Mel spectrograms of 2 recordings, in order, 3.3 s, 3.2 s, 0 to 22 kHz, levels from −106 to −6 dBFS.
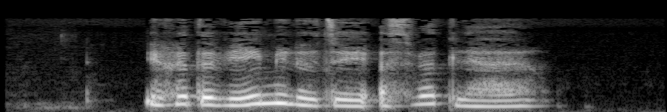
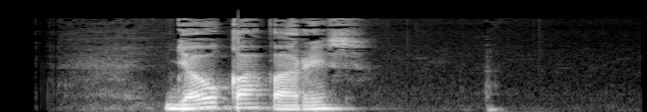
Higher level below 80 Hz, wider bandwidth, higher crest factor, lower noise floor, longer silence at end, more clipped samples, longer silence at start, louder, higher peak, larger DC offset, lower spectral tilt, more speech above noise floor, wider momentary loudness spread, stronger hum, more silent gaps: second, -70 dBFS vs -48 dBFS; about the same, 11.5 kHz vs 11.5 kHz; about the same, 18 dB vs 18 dB; about the same, -74 dBFS vs -72 dBFS; second, 0.65 s vs 1.45 s; neither; about the same, 0.75 s vs 0.85 s; second, -21 LUFS vs -14 LUFS; second, -6 dBFS vs 0 dBFS; neither; about the same, -5.5 dB/octave vs -6 dB/octave; second, 54 dB vs 60 dB; first, 13 LU vs 9 LU; neither; neither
